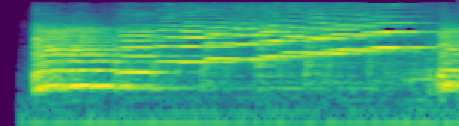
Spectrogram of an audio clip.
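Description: Solo violin starts a loud, fast Presto passage a fraction of a second in, its quick run of notes climbing steadily in pitch.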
